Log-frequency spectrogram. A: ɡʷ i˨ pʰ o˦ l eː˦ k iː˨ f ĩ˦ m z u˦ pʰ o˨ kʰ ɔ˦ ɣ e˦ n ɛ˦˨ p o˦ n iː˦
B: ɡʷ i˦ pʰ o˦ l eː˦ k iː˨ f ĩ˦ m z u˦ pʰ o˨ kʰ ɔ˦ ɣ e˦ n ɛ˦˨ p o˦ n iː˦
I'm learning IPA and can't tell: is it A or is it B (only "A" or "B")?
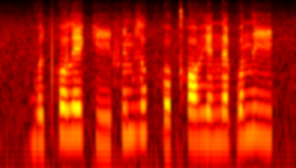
A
